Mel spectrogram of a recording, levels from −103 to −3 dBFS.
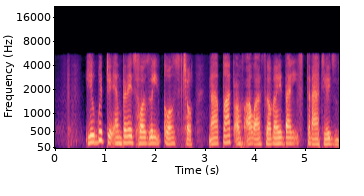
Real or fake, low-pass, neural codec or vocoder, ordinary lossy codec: fake; 5.4 kHz; codec, 16 kHz, 0.5 kbps, FreqCodec, larger model; none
